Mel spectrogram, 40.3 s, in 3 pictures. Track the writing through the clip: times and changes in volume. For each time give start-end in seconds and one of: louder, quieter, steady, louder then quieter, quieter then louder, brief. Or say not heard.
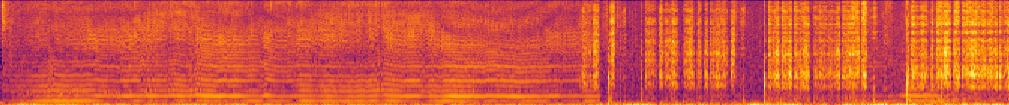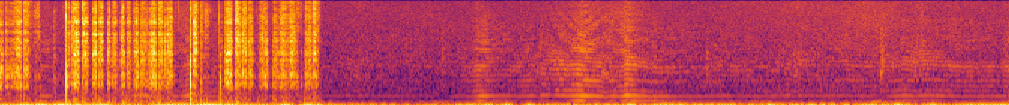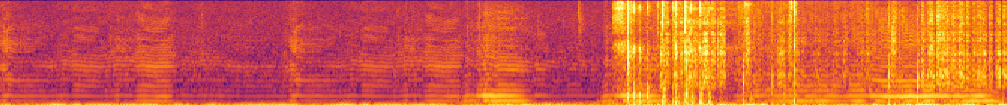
7.7-17.8 louder
35.6-40.2 quieter then louder.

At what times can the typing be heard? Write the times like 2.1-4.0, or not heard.
35.0-37.5.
